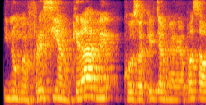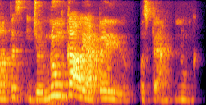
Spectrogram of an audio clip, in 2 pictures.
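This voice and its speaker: A woman's voice: mid-range voice, brisk. A young Colombian woman, a podcast guest, telling a travel story in casual conversation and acting out the voices of people she met. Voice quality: animated, acts out quoted voices. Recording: very echoey room.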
